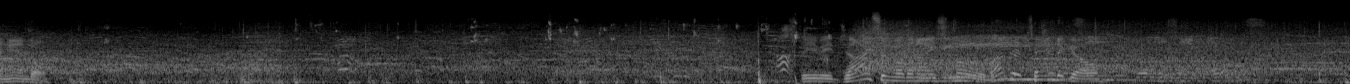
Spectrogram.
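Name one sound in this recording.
A basketball thumps as players dribble it on the court.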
